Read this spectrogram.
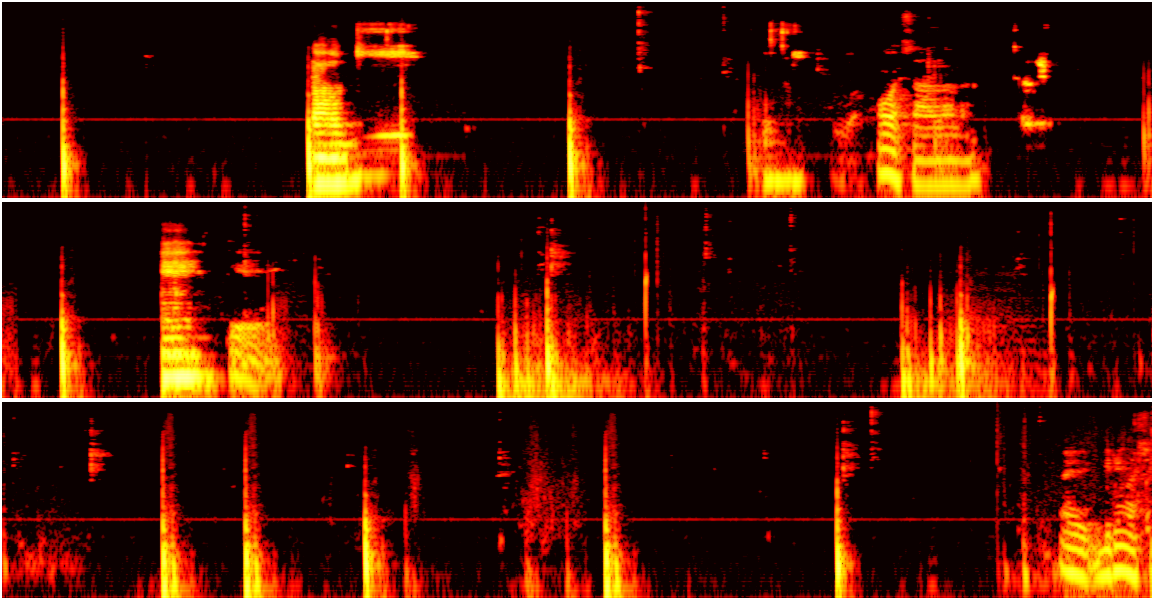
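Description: Wooden blocks knock softly as they are set down one after another.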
